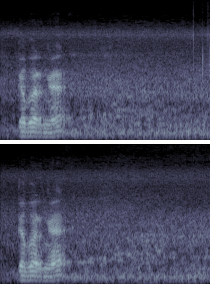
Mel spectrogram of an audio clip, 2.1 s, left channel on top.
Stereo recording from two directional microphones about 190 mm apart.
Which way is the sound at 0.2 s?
10° right (ahead or behind).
